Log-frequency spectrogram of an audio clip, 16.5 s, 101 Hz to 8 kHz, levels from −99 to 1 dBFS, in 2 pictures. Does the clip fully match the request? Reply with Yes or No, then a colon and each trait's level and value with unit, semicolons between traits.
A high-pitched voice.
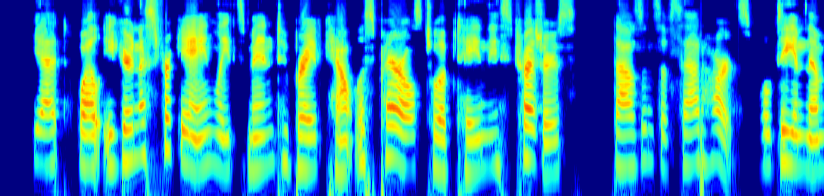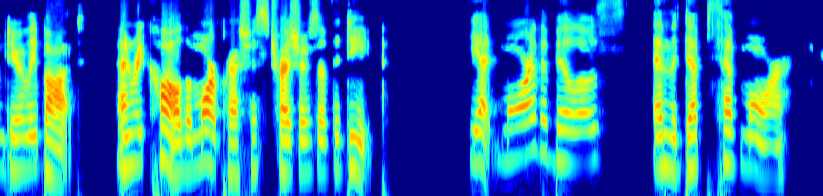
Yes: high, 200 Hz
